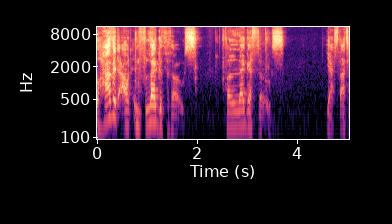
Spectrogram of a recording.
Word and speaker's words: Phlegethos: Phlegethos. Yes, that's how it's pronounced.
